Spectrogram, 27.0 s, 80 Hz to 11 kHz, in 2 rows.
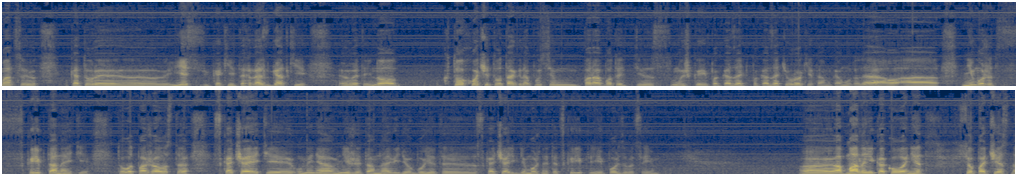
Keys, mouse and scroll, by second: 8.5-11.3 middle drag, 26.9-27.0 middle drag.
